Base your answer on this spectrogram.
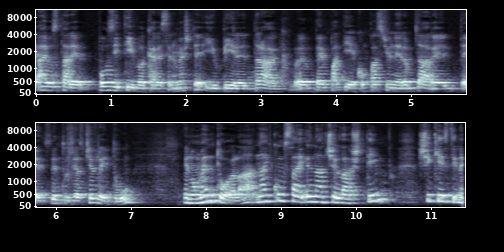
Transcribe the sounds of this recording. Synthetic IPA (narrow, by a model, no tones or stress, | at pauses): ʔajo̞st̪aɾe̞po̞zit̪ivəkaɾe̞se̞nume̞ʃt̪e̞̰jubiɾe̞d̪ɾaɡəbe̞mpat̪ije̞ko̞mpasiune̞ɾəb̚d̪aɾe̞eent̪uziasmt͡ʃe̞vɾejt̪u | ɨnmo̞me̞nt̪uala̰najkumst̪ajʔɨnat͡ʃe̞laʃʲt̪impʃikʲe̞st̪iun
